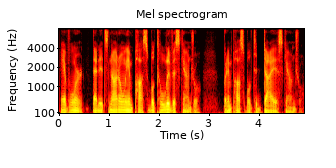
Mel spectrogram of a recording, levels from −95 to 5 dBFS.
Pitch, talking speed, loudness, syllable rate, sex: 80 Hz, 220 wpm, -20 LUFS, 6.2 syllables/s, male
